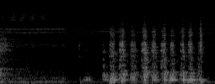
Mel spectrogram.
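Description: A metal coin scratching the coating off a paper lottery scratch-off ticket: a quick run of short rasping strokes starting about halfway through, after a brief quieter pause.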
